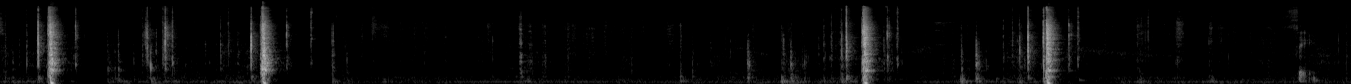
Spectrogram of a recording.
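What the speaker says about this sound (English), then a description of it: "we're just going to nail gun right over the top of them" A nail gun driving nails into kite door hanger pieces, sharp loud snaps in small clusters, with quiet shuffling and handling between shots.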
